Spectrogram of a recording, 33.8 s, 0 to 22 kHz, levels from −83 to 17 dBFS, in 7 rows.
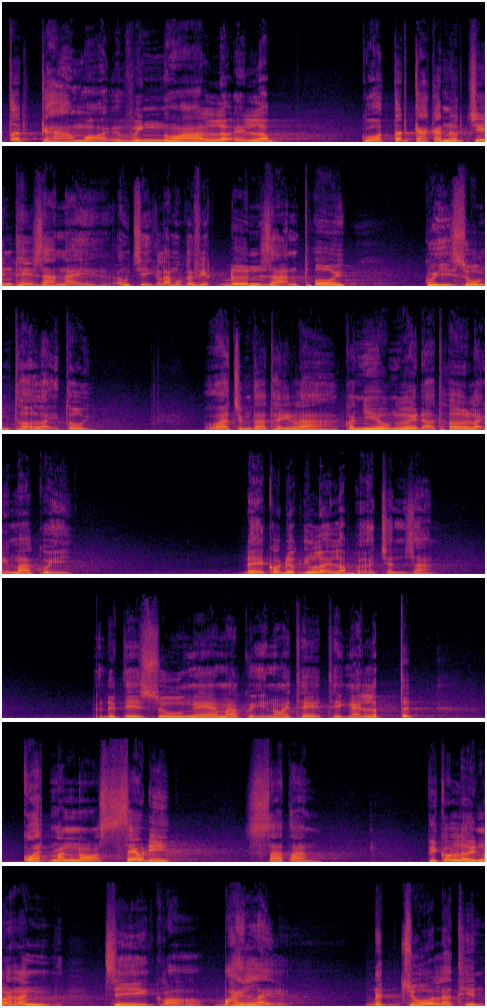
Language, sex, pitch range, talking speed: Vietnamese, male, 110-165 Hz, 145 wpm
